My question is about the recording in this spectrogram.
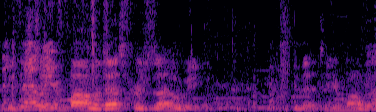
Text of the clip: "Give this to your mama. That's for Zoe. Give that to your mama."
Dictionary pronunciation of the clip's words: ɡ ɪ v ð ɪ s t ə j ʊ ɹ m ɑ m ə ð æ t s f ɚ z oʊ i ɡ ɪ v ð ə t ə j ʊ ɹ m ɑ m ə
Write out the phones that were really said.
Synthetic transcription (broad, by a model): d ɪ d ð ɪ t t ə j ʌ ɹ m ɑ m ə ð æ t s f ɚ z oʊ i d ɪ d ð ə t ə j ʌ ɹ m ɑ m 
